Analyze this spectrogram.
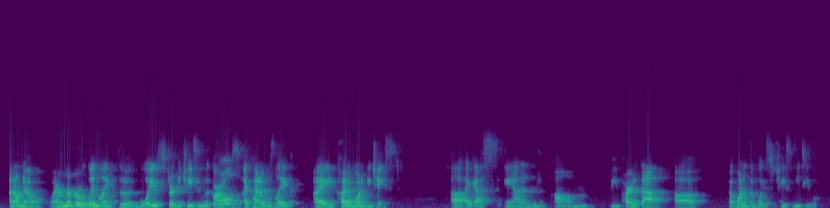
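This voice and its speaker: A woman speaks at a moderate pace in a fairly low pitch with vocal fry and ordinary pitch variation. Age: 40s. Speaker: interviewee sharing personal transition story. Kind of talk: interview. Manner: halting, many fillers.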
